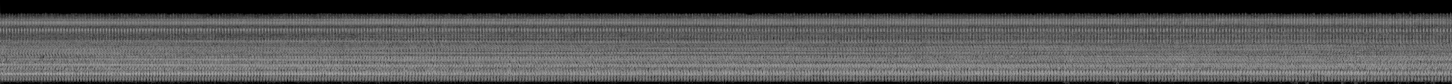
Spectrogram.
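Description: A vintage Italian Z-motor compressed-air model engine running steadily on a 75 psi air charge, spinning a 7-inch propeller: an even whirring hum made of several steady tones.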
